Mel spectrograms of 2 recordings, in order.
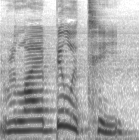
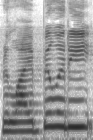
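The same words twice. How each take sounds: First: The word is said in a British accent. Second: The word is said in an American accent. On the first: "is British" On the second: "is the American pronunciation"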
